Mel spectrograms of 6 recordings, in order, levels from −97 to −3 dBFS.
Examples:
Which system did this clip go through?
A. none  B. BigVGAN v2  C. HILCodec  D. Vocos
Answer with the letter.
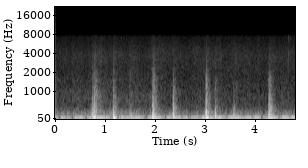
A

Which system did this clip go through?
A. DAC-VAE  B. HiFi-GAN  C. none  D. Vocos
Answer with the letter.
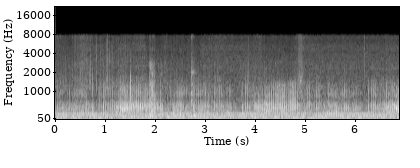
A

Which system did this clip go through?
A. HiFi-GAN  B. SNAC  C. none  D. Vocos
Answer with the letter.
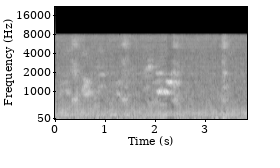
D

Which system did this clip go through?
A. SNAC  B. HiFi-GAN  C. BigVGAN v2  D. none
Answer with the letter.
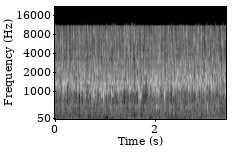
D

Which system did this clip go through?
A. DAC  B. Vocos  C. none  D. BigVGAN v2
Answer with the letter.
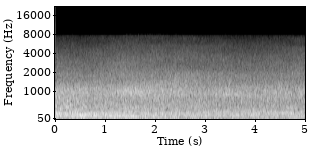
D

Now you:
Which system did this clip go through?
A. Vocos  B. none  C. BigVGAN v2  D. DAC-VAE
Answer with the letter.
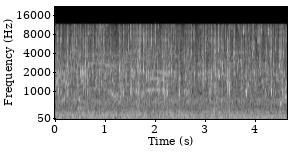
A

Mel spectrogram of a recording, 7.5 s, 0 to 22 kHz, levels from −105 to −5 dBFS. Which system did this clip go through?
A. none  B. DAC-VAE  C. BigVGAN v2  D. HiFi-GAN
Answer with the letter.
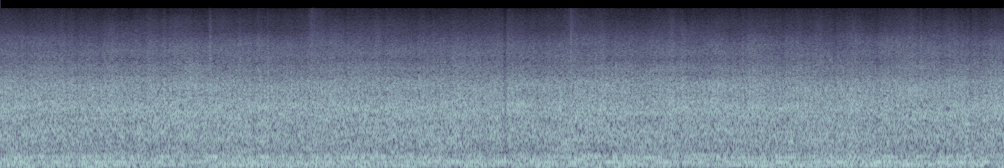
B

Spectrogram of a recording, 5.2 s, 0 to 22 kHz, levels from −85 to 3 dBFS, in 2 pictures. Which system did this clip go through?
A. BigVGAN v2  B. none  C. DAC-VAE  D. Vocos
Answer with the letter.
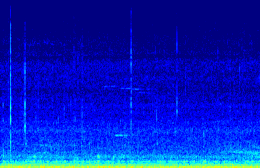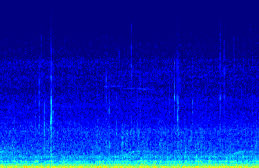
B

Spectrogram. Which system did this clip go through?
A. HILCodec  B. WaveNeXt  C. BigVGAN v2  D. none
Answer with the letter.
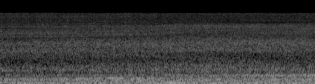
D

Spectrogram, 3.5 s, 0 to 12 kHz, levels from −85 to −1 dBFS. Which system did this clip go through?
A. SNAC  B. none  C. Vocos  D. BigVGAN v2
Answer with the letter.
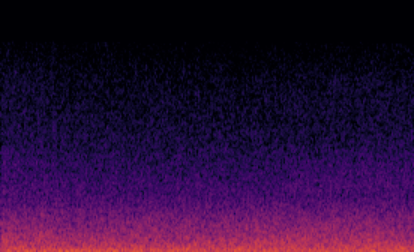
B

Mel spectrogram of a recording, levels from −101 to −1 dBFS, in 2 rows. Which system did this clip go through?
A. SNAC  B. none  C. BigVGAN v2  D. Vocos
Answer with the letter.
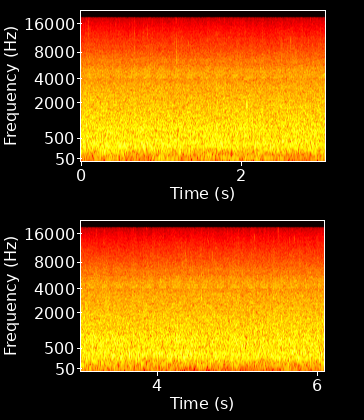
D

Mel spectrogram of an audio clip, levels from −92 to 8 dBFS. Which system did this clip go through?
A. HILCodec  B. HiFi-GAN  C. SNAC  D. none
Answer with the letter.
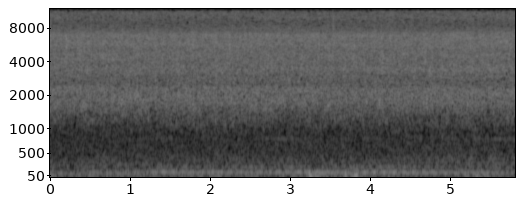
D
